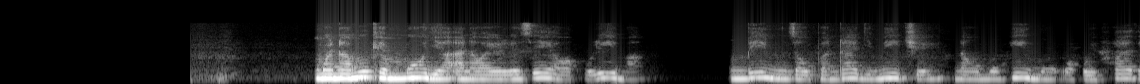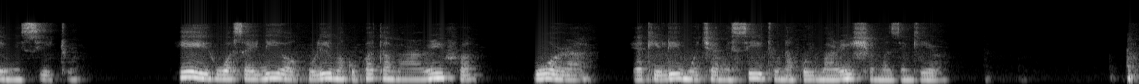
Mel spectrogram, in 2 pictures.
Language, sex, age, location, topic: Swahili, female, 25-35, Dar es Salaam, agriculture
